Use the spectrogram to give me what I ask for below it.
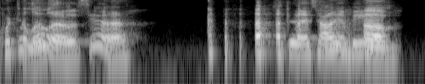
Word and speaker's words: Portillo's: Not Portillo's. Because it's spelled Portillo's, but they call it Portillo's.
